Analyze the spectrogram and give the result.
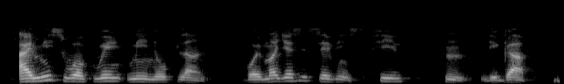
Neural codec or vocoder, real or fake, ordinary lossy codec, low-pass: codec, 16 kHz, 8 kbps, FunCodec, trained on Chinese and English, 25 frames a second; fake; Opus, 24 kbps; 5.4 kHz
